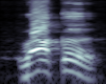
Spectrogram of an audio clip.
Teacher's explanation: وس جد، واو قاف زبر وق، یہاں الف زائد ہے، قاف کو پر پڑھیں گے، قاف ساکن ہے، اس میں کلکلا بھی ظاہر کریں گے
